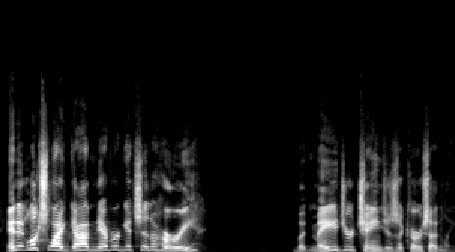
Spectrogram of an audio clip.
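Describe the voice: Bright and sharp in tone, a man speaks at an extremely high pitch. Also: ordinary pitch variation, fairly slow pace.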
